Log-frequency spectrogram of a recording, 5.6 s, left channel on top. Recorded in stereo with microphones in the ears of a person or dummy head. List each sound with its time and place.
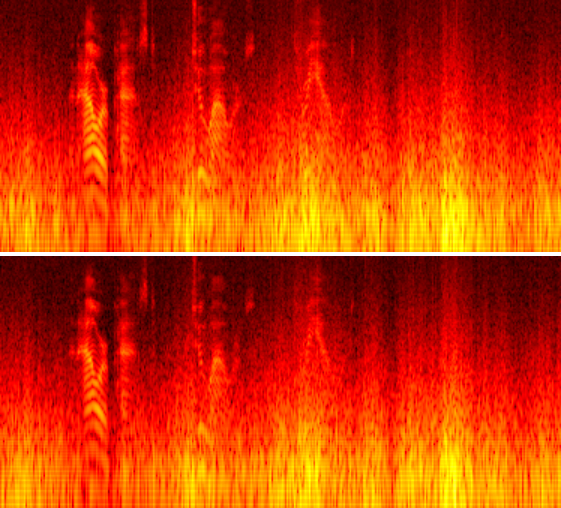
0.7 s a man speaking: 20° left (ahead or behind)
